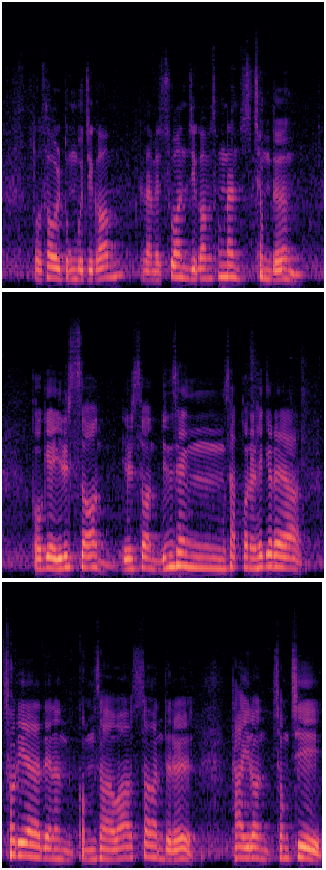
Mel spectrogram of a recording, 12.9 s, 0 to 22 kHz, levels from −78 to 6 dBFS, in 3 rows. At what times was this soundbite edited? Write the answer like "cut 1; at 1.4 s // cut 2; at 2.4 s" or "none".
none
